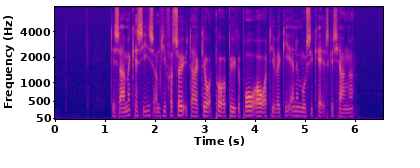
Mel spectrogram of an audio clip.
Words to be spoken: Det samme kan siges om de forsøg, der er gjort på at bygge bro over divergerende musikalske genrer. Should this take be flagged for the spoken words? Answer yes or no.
no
